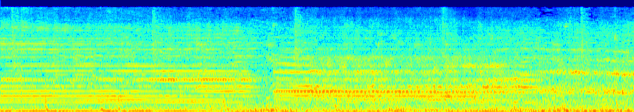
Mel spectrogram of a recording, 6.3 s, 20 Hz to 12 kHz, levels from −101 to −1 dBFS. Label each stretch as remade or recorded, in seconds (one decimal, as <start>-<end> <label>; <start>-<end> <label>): 0.0-3.1 recorded; 3.1-5.2 remade; 5.2-6.3 recorded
